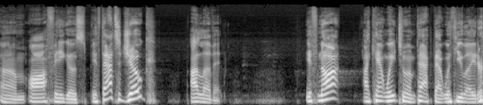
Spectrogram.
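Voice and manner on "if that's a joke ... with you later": put-on spoken in a southern US accent. Quoting what Ted says when a guy says something off: Ted southern accent impression. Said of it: "do it I'm in a southern accent".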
